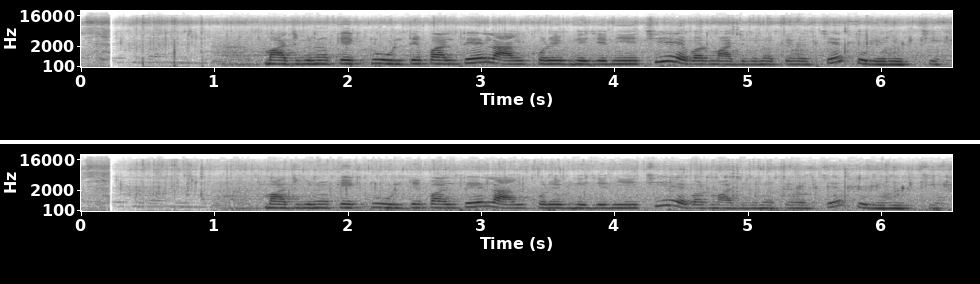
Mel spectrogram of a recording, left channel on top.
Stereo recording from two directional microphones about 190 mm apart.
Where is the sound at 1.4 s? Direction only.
20° left (ahead or behind).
